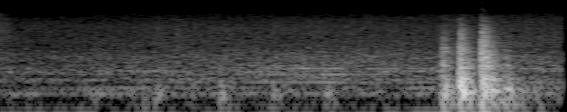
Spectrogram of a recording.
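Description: A short clatter of knocks about three and a half seconds in as a pedestal fan is handled and set in place on the floor, over a low steady hum.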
